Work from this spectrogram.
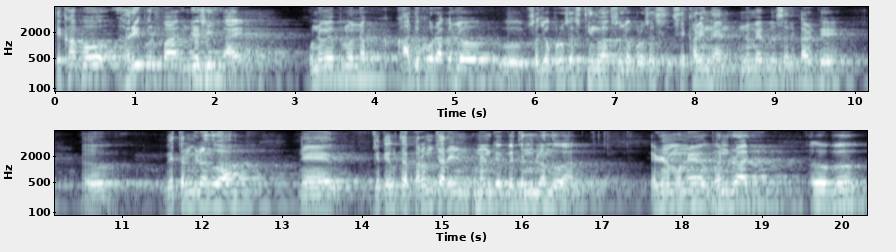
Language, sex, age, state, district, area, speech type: Sindhi, male, 45-60, Gujarat, Junagadh, urban, spontaneous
